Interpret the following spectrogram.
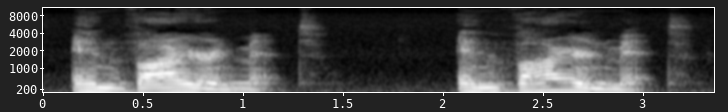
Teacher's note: The key is to put stress on the second syllable, vi, in environment. Another tricky syllable for this word is the R-O-N sound.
